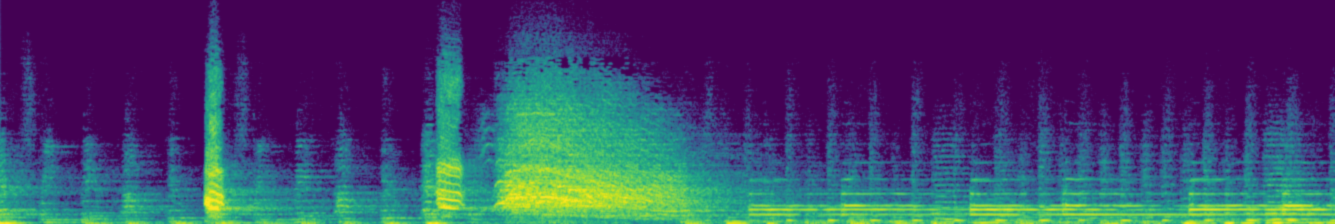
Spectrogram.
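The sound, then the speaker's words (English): Loud, frantic screaming for help from several voices, cresting in a harsh, noisy outburst midway, then continuing as sustained overlapping cries and shouts. “Yeah, I'll scream for help.”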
